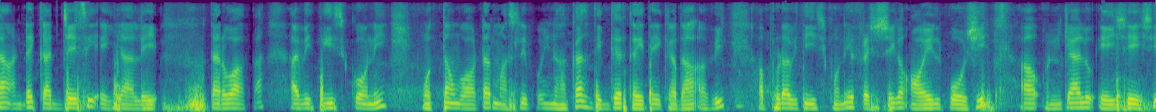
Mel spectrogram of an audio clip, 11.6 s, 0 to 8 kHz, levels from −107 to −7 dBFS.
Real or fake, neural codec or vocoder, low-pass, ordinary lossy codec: fake; codec, 24 kHz, 6 kbps, HILCodec; 7.2 kHz; AAC, 48 kbps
